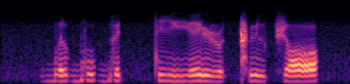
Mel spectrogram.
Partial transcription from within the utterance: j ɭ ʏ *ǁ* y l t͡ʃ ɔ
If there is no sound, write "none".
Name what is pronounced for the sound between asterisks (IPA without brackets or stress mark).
ǁ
